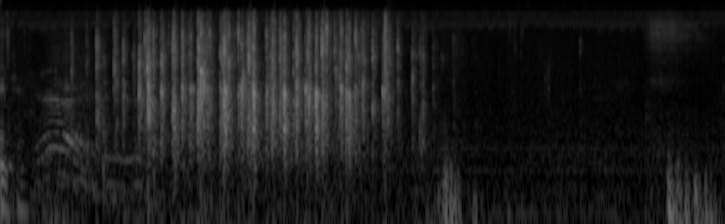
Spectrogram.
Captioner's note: applause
